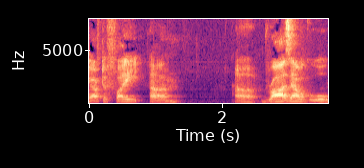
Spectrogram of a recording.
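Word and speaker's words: Ra's al Ghul: to fight um uh raz al ghoul which is pronounced also ray shall go just so i don't get that wrong because in this game it is called racial ghoul and instead of the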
